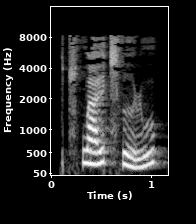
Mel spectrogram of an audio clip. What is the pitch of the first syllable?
rising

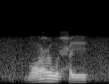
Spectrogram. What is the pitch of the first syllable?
rising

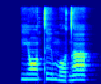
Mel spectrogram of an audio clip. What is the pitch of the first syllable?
high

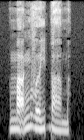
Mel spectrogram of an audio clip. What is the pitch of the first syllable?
rising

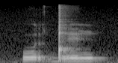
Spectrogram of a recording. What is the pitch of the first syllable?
high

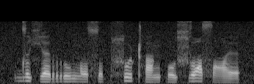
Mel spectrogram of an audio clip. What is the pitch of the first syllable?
falling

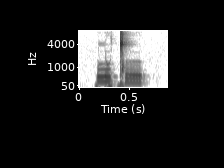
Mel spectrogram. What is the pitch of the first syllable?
high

